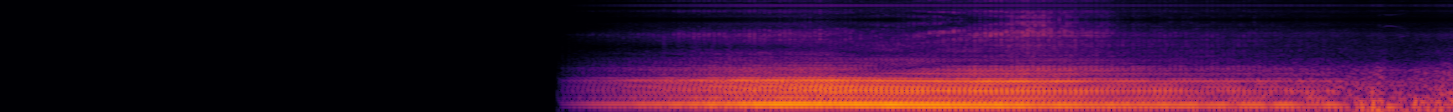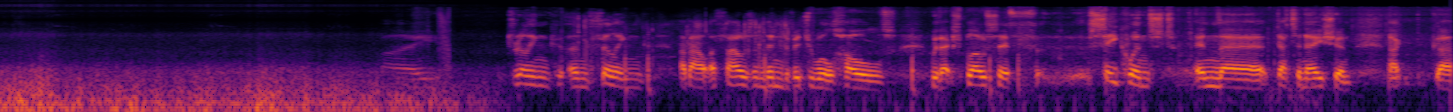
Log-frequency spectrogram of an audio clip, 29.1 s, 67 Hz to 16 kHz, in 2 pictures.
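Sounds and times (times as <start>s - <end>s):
vehicle engine passing: 5.7s - 19.6s.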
